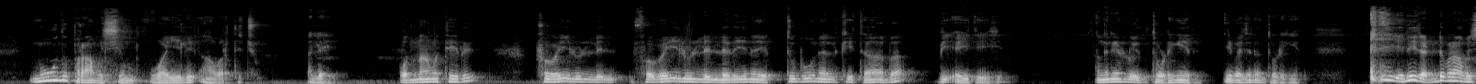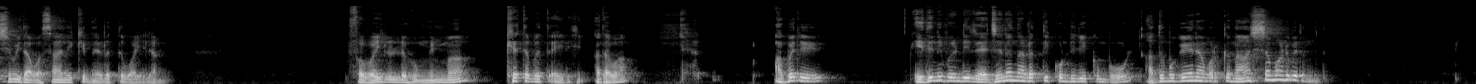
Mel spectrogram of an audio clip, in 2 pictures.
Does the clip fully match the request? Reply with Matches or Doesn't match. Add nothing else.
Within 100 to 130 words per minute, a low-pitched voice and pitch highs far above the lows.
Doesn't match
